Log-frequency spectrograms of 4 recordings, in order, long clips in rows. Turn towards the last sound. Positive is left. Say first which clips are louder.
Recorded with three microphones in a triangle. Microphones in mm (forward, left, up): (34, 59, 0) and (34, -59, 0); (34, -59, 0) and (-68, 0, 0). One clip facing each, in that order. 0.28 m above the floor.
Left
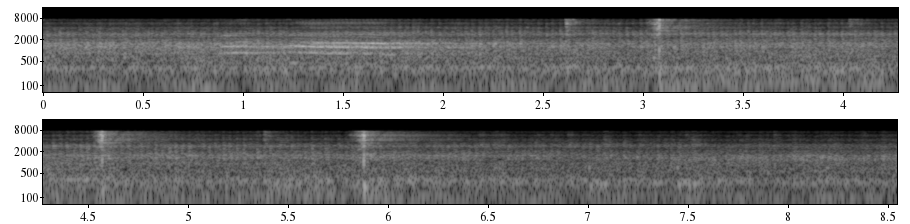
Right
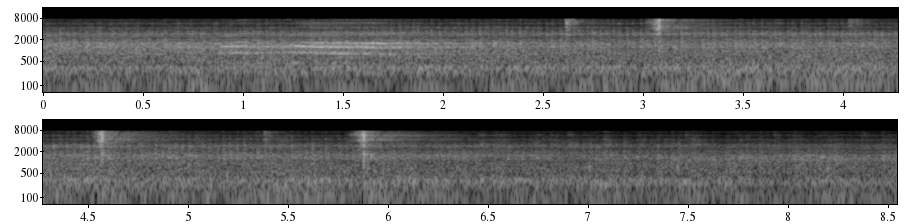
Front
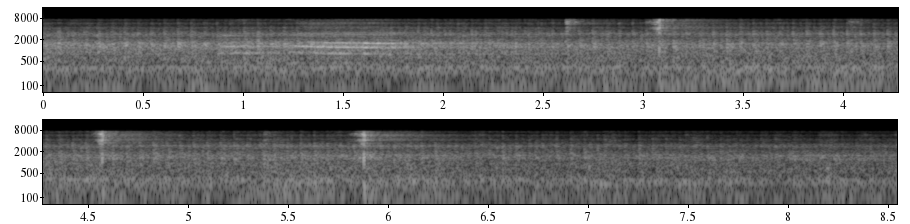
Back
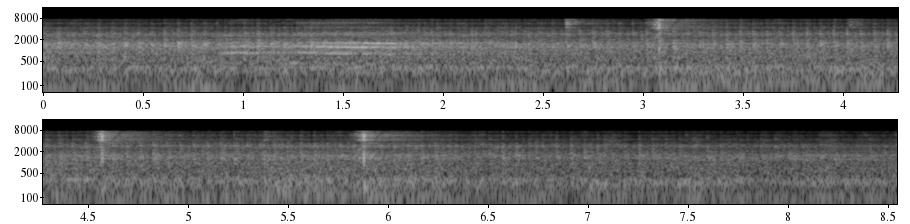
# left 1 dB, even
turn(degrees=50)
